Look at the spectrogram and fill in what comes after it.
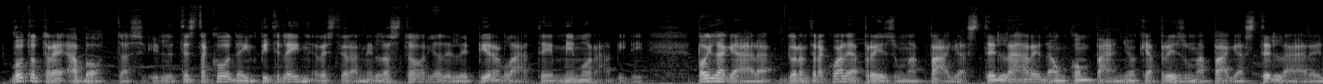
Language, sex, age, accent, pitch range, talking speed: Italian, male, 50-69, native, 75-100 Hz, 160 wpm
